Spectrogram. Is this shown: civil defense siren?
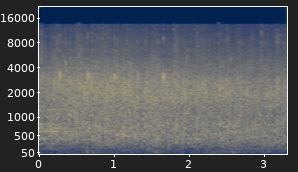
no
